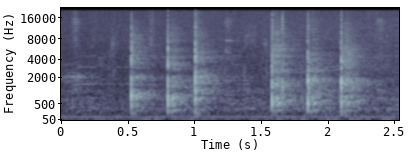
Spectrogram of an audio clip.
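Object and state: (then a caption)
Baked bread loaf, hollow (done). A bread loaf, baked for 25 to 30 minutes at 200°C, is tapped six times, giving short, dull, hollow knocks that fade quickly over a steady low hum. The hollow sound means the bread is baked through and ready.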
